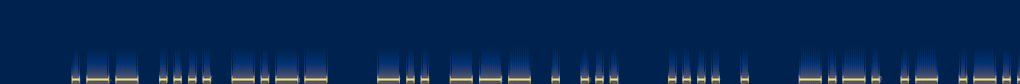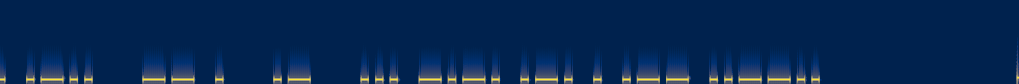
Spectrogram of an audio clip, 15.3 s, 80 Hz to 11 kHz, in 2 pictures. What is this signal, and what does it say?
Morse code, heard as a keyed tone, about 22 wpm, 700 Hz. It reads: WHY DOES HE CALL ME A SCREW?
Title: Sentences from Top 1600 Words 22wpm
